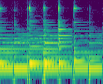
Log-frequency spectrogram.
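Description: Acoustic guitar and ukulele playing the opening of a song, single plucked notes about three a second ringing over a held chord.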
